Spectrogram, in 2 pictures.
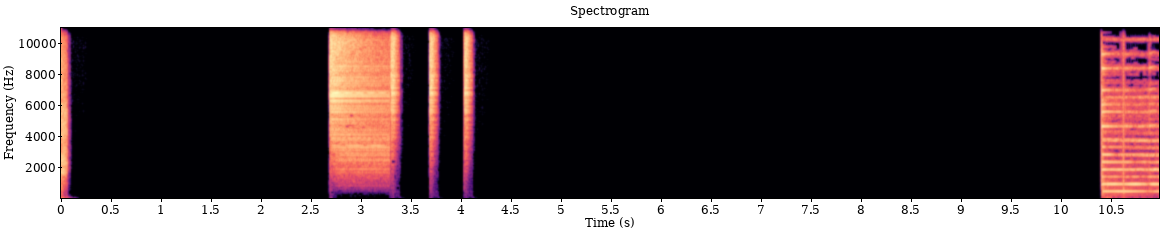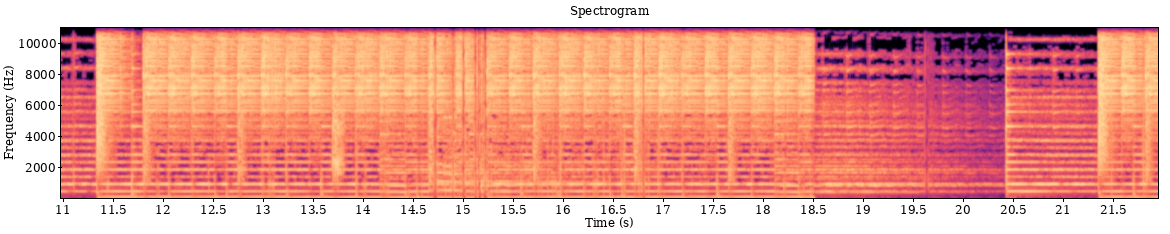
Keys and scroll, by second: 9.8 space, 18.1 space, 19.9 space.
